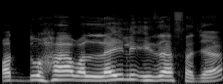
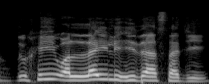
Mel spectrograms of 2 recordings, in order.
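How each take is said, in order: First: The verse is read in the common style. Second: The verse is read in a variant style. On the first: "যেমন আমরা পড়ি" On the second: "কোন কোন এক্সেন্টে আছে"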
